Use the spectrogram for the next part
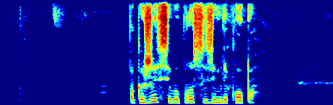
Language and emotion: Russian, neutral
